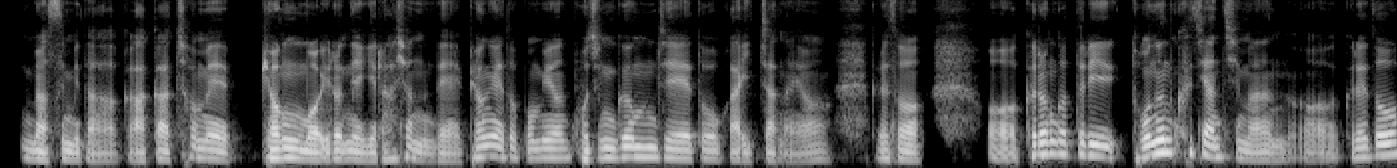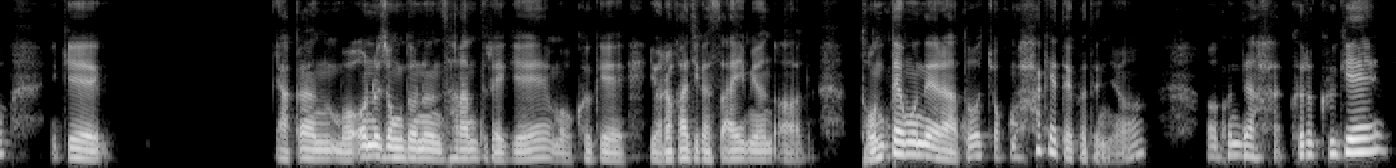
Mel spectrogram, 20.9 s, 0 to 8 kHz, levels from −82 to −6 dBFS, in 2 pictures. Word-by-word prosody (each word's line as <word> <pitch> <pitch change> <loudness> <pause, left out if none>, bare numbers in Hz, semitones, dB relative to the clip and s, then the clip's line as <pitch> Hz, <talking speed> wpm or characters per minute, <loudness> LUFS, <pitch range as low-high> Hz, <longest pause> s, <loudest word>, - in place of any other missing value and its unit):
맞습니다. 105 -3 +2
아까 - - -5
아까 105 -2 0
처음에 120 -9 0 0.2
병 115 -1 +5 0.2
뭐 100 -2 +4
이런 110 0 +1
얘기를 95 0 -1
하셨는데 95 -4 -3
병에도 135 -2 0
보면 120 +1 -2
보증금 130 +4 +1
제도가 110 -3 -1
있잖아요. 90 +4 -6 0.3
그래서 105 -4 -1 0.5
어 - - -2
그런 165 +3 +2
것들이 160 -4 0
돈은 175 +9 +4
크지 185 -4 -2
않지만 100 -9 -2
어 - - -8
그래도 150 +7 +1 0.3
이게 120 -5 0 1.3
약간 115 -2 +1
뭐 100 -2 +1
어느 145 +1 +6
정도는 125 -4 +4
사람들에게 115 0 -1
뭐 90 -3 -6
그게 95 -3 -3 0.2
여러 105 - +1
가지가 110 -1 +1
쌓이면 110 0 +1
어 - - -6 0.4
돈 120 +8 +2
때문에라도 150 - +4
쪼끔 130 -2 -9
하게 210 -3 -1
되거든요. 130 - -6 0.5
어 - - -6
근데 155 0 -1
하 135 -3 -5
그러 160 +1 -1
그게 195 +5 +5
120 Hz, 305 characters per minute, -23 LUFS, 105-145 Hz, 1.3 s, 어느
